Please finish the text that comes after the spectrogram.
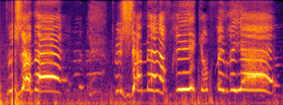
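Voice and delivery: high, slow wailing yell; despairing shout. Real, not acted. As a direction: wail it out half-crying. Freezing, yelling at the storm. (cri désespéré, lent et aigu)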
